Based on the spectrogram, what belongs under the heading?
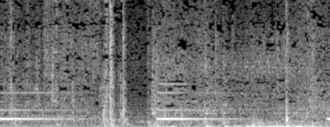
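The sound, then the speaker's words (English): Steady low rumble of a car driving to a store that rents furniture, heard from inside the cabin, with a couple of brief clicks and a faint thin tone over the road noise. Nobody speaks. “We drive to a store that rents furniture.”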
